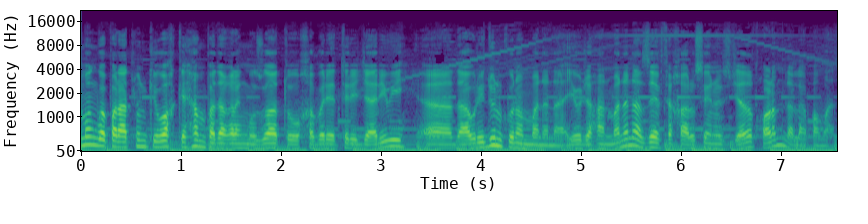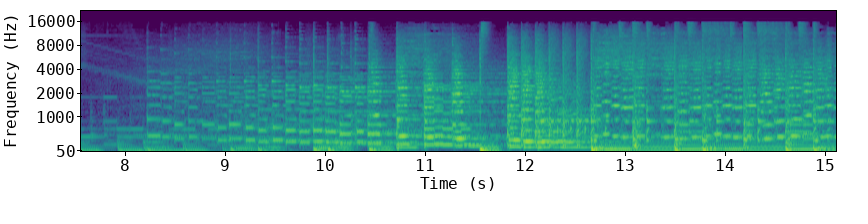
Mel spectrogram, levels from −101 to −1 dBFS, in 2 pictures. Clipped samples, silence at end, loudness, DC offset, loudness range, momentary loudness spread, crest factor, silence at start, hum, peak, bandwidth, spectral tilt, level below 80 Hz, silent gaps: under 0.1%; 0 s; -26 LUFS; under 0.1%; 9 LU; 13 LU; 18 dB; 0 s; none; -8 dBFS; 15.5 kHz; -5 dB/octave; -36 dBFS; none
